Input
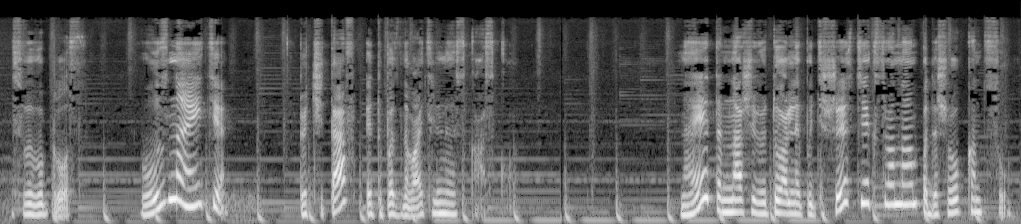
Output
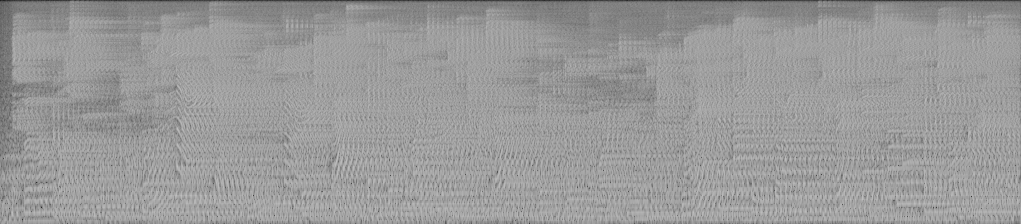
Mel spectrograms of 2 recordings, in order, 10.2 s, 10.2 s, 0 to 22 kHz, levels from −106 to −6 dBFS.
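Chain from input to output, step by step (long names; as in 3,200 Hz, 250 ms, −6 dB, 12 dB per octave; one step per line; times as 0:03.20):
pitch shifter swept by a sawtooth +6.5 semitones, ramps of 748 ms
delay with pitch and tempo change per echo 483 ms, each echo −5 semitones, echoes 2, each echo −6 dB
bit reduction 8 bits
flutter between parallel walls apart 8.4 metres, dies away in 1.5 s
on a send at −10 dB: convolution reverb RT60 5.6 s, pre-delay 55 ms
on the sum: every bin compressed towards the loudest bin 10 to 1
level −4.5 dB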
